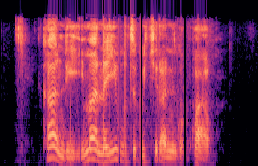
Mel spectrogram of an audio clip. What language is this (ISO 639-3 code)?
kin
